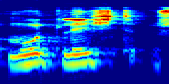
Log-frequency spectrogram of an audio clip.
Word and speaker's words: Mondlicht: Our studio, Mondlicht Studios, it's German pronunciation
